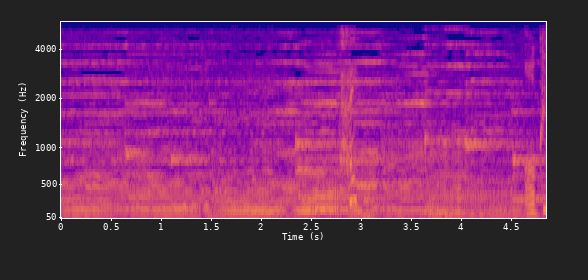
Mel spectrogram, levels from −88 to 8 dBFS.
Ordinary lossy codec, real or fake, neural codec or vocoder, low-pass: none; fake; vocoder, 44.1 kHz, 80 mel bands, Vocos; 5.4 kHz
